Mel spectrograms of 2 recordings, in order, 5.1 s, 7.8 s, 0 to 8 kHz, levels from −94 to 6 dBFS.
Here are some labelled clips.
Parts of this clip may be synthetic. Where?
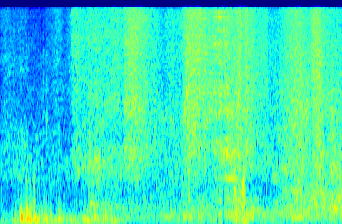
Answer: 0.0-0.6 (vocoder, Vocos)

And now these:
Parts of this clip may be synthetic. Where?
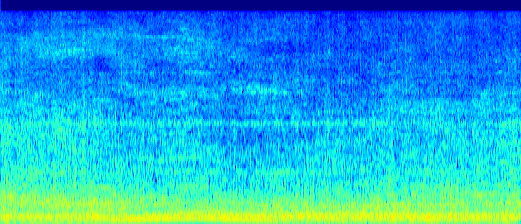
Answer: 0.0-0.7 (codec, SNAC); 1.4-1.9; 5.5-7.8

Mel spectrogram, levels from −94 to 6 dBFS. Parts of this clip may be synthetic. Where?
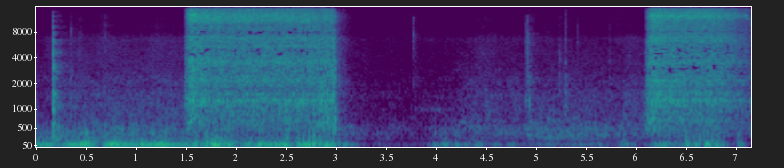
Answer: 0.0-7.2 (vocoder, BigVGAN v2)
